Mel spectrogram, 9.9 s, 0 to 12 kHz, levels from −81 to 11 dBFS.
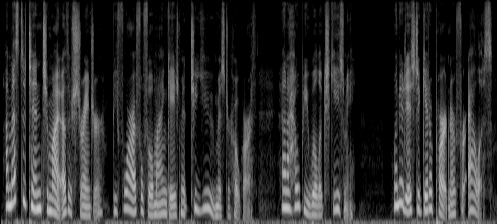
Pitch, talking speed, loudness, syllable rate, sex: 195 Hz, 195 wpm, -20 LUFS, 5.6 syllables/s, female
